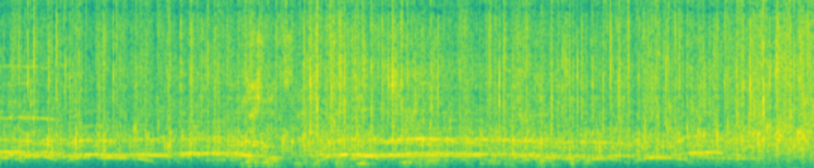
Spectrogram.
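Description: A crowd cheers and whoops loudly in a large room.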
